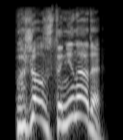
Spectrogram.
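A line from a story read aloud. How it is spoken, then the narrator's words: Sobered man's sharp cry. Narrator (Russian): вскрикнул протрезвевший Эд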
